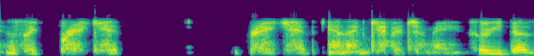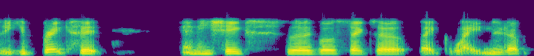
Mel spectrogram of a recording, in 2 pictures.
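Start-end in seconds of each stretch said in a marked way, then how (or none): 0.4-3.5 hushed, retold command; whispered instruction. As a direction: whisper short orders to a friend. Whispered instructions while hiding.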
